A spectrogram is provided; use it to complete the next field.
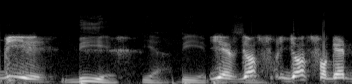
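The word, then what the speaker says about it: Biye: B.A. Yeah, B.A. Yes, just forget the first E. And the first E is silent. It's B. Yeah. The pronunciation is B-I-Y-E, but the spelling is B-I-E-Y-E. It's B.A.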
